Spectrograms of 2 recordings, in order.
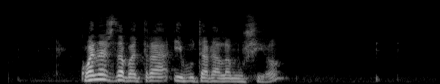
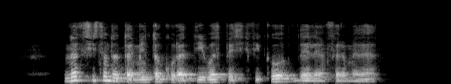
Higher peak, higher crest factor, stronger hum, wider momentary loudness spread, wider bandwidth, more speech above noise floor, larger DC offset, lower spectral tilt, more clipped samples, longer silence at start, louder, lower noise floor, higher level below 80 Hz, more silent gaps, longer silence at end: about the same, -2 dBFS vs 0 dBFS; first, 26 dB vs 18 dB; neither; first, 15 LU vs 10 LU; first, 11 kHz vs 7.8 kHz; about the same, 43 dB vs 43 dB; neither; about the same, -6 dB/octave vs -6.5 dB/octave; neither; first, 0.8 s vs 0.65 s; second, -26 LUFS vs -17 LUFS; first, -69 dBFS vs -58 dBFS; second, -74 dBFS vs -52 dBFS; neither; first, 1.55 s vs 0.75 s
